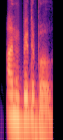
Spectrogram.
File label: "unbiddable", Indian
